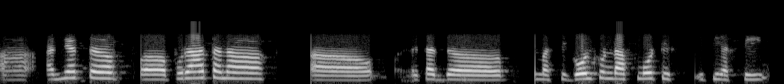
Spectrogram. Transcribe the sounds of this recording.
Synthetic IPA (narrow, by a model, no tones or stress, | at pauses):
ɐnjɐt̪ | puɾaːt̪ɐnɐ | et̪ɐd̪ | mɐst̪iɡoːlkuɳɖaːpoːʈis | it̪iɐst̪i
